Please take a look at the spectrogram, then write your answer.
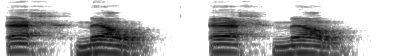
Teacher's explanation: Ra, soukoun, précédé d'une fatha. Du coup, le ra est emphatique.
